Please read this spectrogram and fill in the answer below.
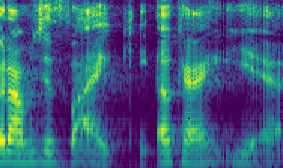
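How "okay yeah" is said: put-on sarcastic tone on okay. Recounting their own past reply to him, retelling a sarcastic reply. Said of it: "I did it in such a sarcastic tone".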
